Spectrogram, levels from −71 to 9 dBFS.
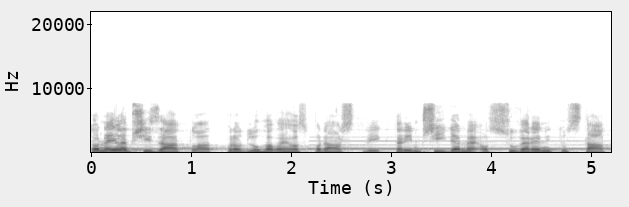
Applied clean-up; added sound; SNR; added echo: none; Wind instrument, woodwind instrument; 16 dB; none.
